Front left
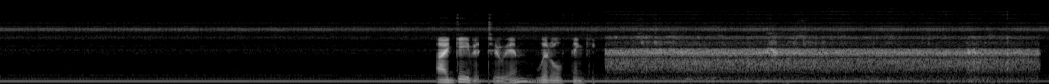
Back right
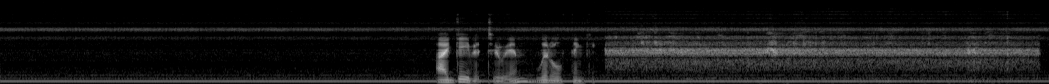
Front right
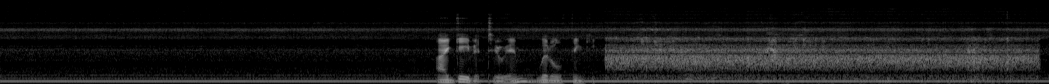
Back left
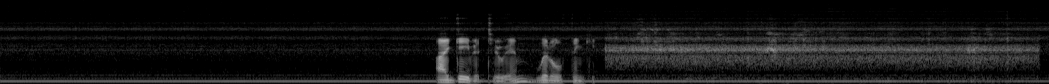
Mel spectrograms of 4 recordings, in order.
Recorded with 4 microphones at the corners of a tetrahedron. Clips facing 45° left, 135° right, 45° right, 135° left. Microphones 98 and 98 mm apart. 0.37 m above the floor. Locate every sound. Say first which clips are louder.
4.4 s a man speaking: even, back left 7 dB; 145° left
6.0 s a bird: front left 2 dB, front right 4 dB; 10° right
